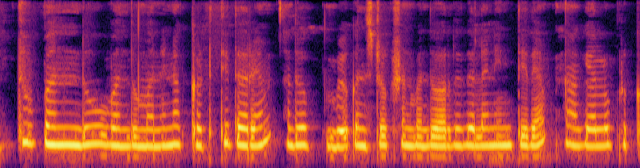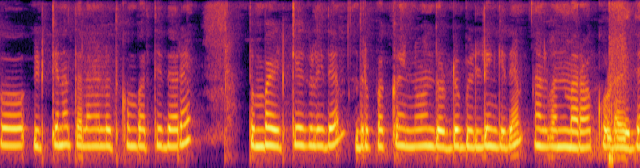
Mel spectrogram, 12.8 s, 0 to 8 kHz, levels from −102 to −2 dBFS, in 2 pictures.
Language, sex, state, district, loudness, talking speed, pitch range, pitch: Kannada, female, Karnataka, Dharwad, -15 LUFS, 160 wpm, 275-295 Hz, 285 Hz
